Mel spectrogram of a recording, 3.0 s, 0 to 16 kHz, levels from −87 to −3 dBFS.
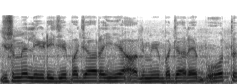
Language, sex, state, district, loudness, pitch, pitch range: Hindi, male, Haryana, Rohtak, -12 LUFS, 145 Hz, 135-150 Hz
